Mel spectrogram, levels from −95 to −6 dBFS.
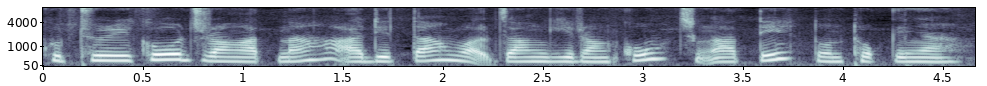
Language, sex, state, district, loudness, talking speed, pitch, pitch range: Garo, female, Meghalaya, West Garo Hills, -15 LUFS, 75 wpm, 185 Hz, 180-220 Hz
